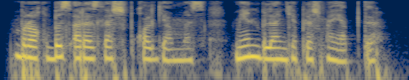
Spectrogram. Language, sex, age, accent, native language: Uzbek, female, 18-24, Toshkent shahri, Uzbek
